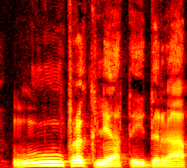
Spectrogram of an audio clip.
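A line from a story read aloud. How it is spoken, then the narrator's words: Growl. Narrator (Russian): прорычал гость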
